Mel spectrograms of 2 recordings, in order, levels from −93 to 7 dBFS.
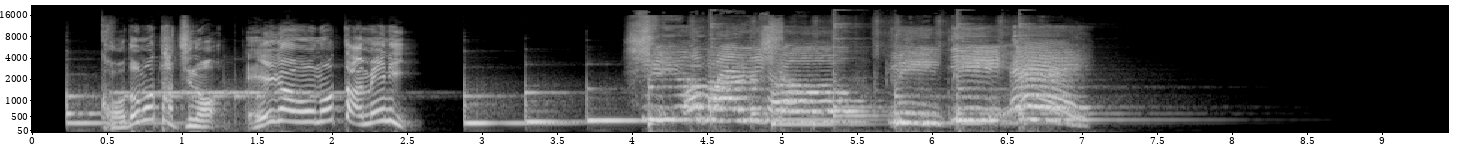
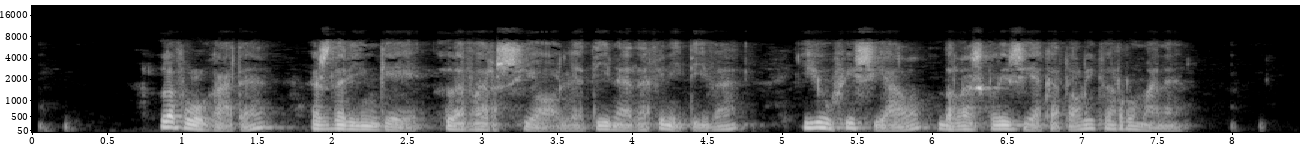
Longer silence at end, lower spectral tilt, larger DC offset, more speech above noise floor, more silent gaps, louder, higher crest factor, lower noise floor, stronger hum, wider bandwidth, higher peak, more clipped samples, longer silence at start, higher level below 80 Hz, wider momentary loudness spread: first, 2.15 s vs 0.75 s; second, -3 dB/octave vs -4.5 dB/octave; neither; first, 72 dB vs 39 dB; neither; first, -13 LUFS vs -20 LUFS; second, 14 dB vs 20 dB; first, -85 dBFS vs -59 dBFS; neither; first, 19.5 kHz vs 10 kHz; about the same, 0 dBFS vs 0 dBFS; neither; second, 0.25 s vs 0.85 s; second, -52 dBFS vs -42 dBFS; second, 8 LU vs 11 LU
